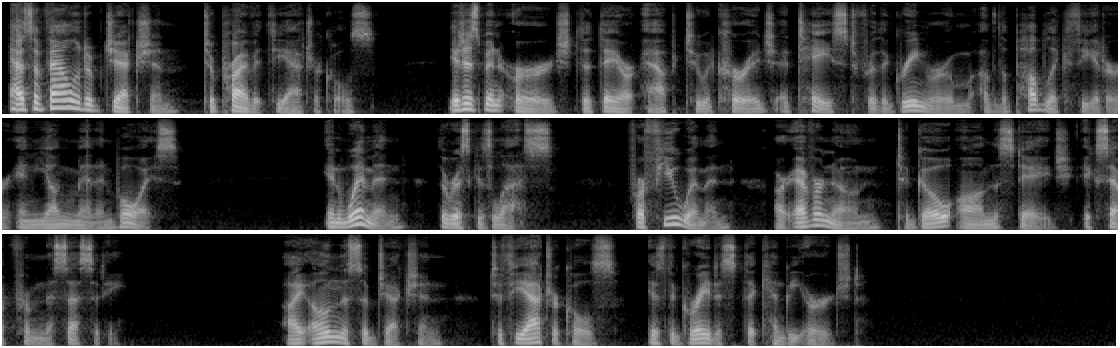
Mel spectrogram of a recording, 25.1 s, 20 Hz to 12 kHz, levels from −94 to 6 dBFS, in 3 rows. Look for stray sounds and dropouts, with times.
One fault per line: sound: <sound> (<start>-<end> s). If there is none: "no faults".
no faults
